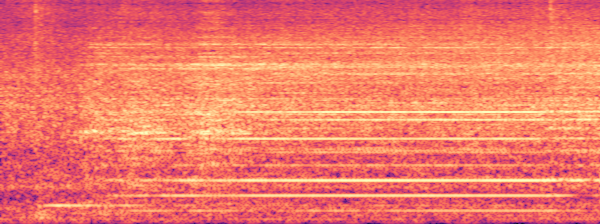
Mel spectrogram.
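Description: A fully automatic horizontal hydraulic baler and its feed conveyor running: a steady mechanical noise with a steady whine of several tones, growing louder about a second in.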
